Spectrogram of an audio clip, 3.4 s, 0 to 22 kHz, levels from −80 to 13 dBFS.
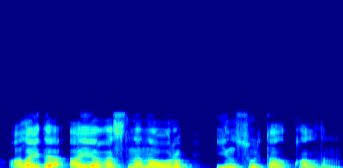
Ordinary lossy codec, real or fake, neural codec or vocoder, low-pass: none; real; none; 7.2 kHz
